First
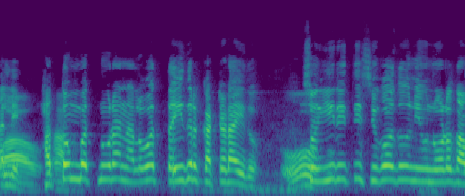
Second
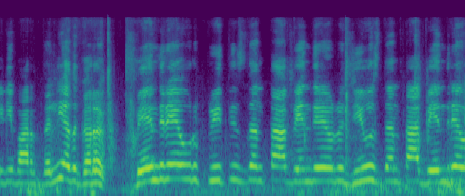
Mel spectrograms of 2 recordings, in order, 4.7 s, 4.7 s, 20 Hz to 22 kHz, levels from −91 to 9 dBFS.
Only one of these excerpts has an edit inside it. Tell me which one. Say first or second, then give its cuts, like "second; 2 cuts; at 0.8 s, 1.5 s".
second; 1 cut; at 1.2 s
